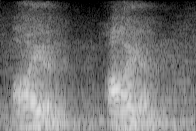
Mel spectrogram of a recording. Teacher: we do not pronounce the r sound there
